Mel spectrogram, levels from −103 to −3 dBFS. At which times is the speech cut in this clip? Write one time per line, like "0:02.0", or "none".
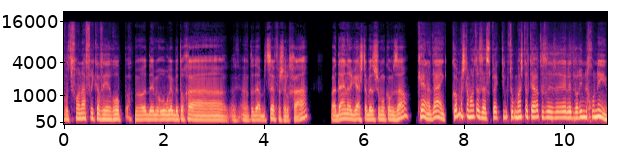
0:01.4
0:07.6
